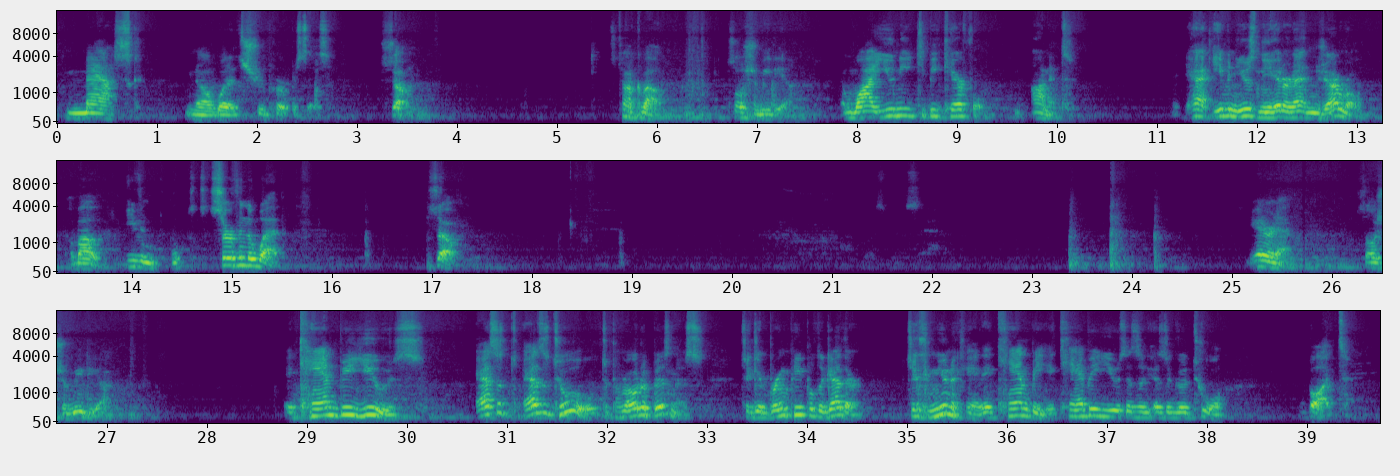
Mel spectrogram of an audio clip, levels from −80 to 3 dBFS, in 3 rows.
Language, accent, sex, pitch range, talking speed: English, American, male, 140-205 Hz, 110 wpm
